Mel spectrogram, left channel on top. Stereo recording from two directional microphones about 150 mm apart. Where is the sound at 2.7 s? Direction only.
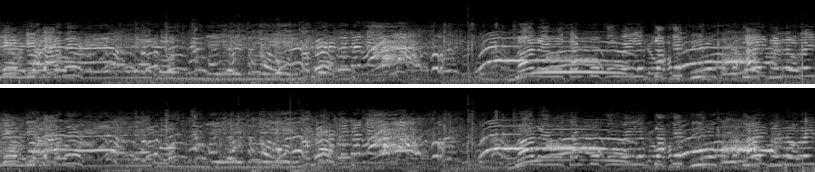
45° left (ahead or behind).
